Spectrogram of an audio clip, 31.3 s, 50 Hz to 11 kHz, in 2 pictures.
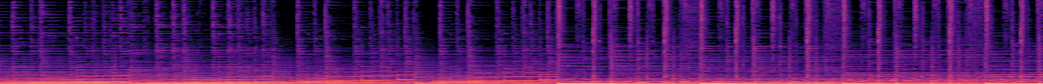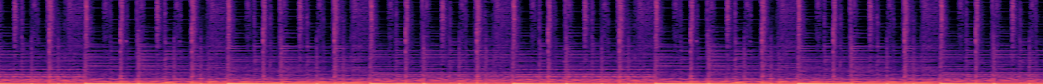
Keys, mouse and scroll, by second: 0.0 c, 0.6-3.3 drag, 3.3 f, 3.5 f, 3.8-5.0 drag, 5.0 ctrl+z, 5.2 alt+click, 5.6-11.4 right drag, 11.4-12.4 drag, 12.4 alt+middle click, 12.8 ctrl+z, 13.1 click, 13.7 right click, 14.2 ctrl+z, 14.5-15.5 right drag, 15.5 click, 16.4 ctrl+z, 18.8 click, 19.4 ctrl+z, 19.6-21.6 right drag, 21.6 alt+middle click, 22.1-23.8 drag, 23.8-25.9 right drag, 25.9-27.0 drag, 27.0 alt+middle click, 27.3-29.3 alt+drag, 29.3 right click, 30.0 alt+middle click, 30.2 alt+click, 30.4 alt+middle click, 30.6 alt+click, 30.7 alt+middle click, 30.9-31.2 drag.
